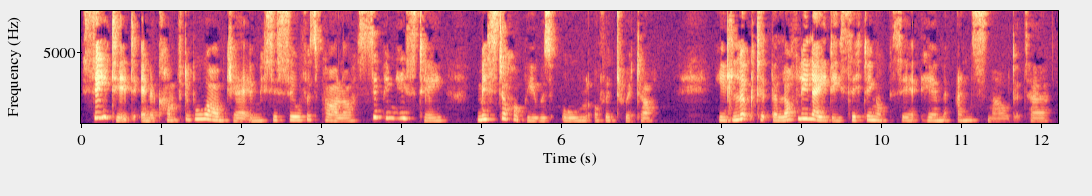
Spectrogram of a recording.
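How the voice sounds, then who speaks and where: A woman with a slightly high voice narrates a children's story. She reads expressively, like a teacher reading to young pupils. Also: expressive, normal speed. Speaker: primary school teacher reading aloud.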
